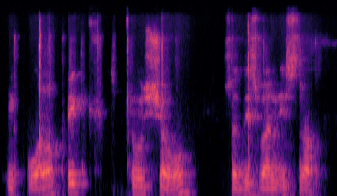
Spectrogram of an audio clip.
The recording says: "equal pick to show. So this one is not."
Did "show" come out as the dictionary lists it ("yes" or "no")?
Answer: yes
